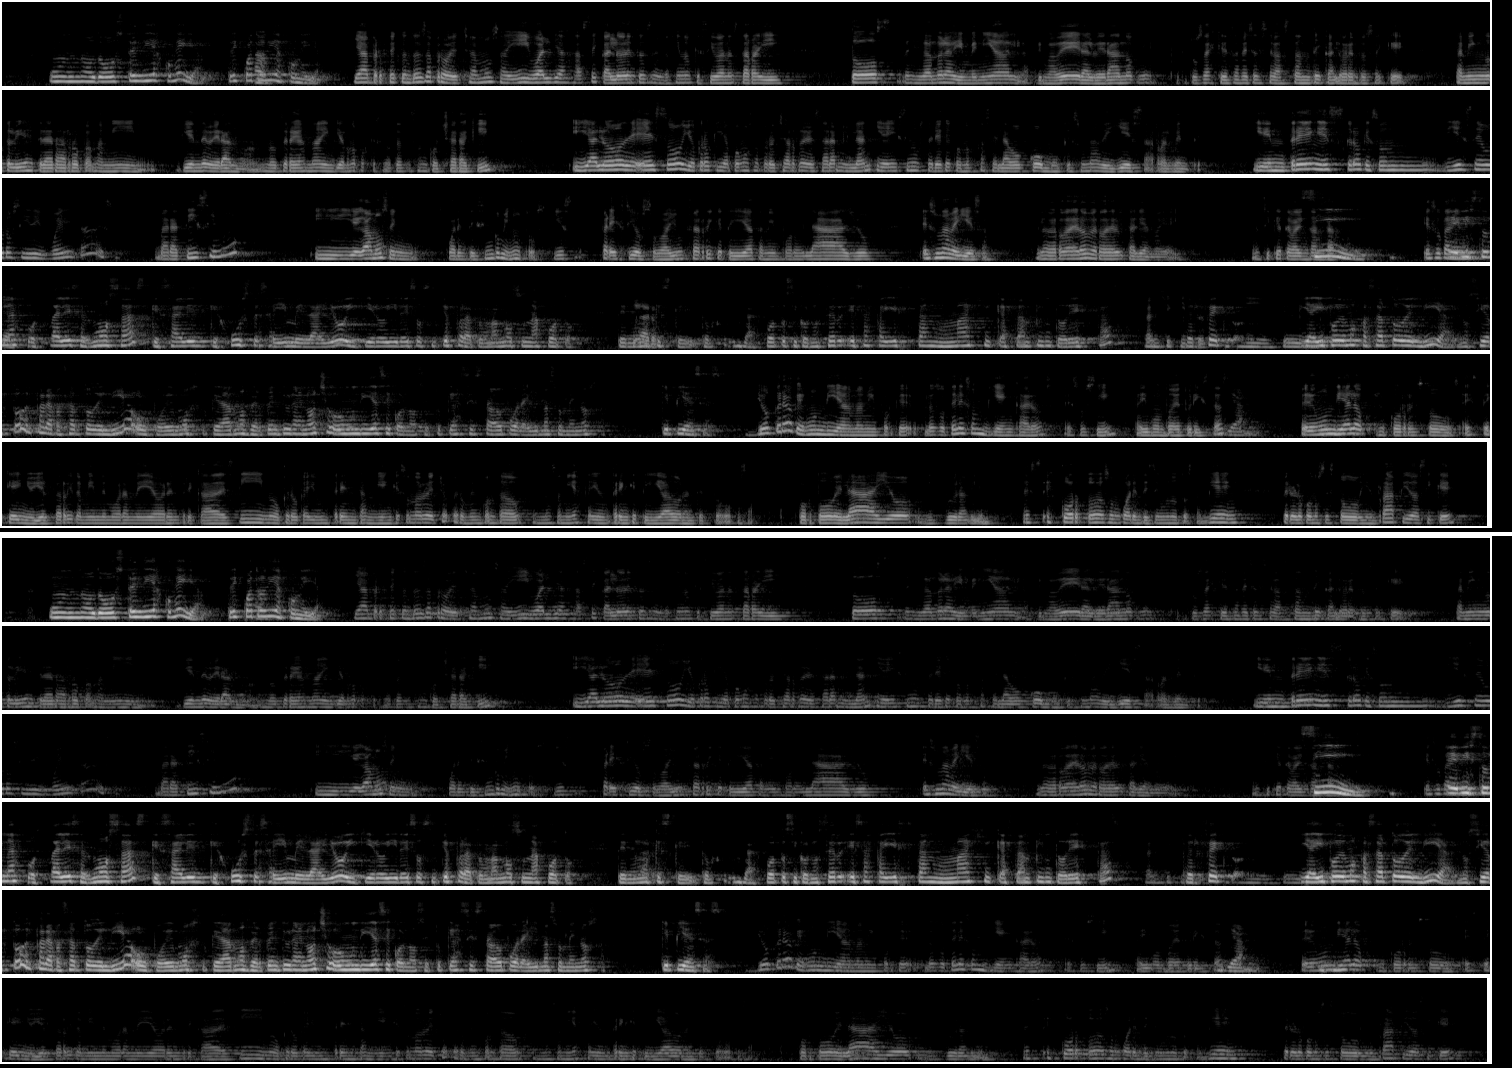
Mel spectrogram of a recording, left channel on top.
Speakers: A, on the right (about 50°); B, on the left (about 80°).
A: uno, dos, tres días con ella, tres, cuatro
B: ah,
A: días con ella.
B: ya, perfecto. Entonces aprovechamos ahí. Igual ya hace calor, entonces me imagino que sí van a estar ahí todos eh, dando la bienvenida a la primavera, al verano, que, porque tú sabes que en esas veces hace bastante calor, entonces hay que también no te olvides de traer la ropa, mami, bien de verano. No No traigas nada de invierno porque si no te vas a sancochar aquí. Y ya luego de eso, yo creo que ya podemos aprovechar regresar a Milán y ahí sí me gustaría que conozcas el lago Como, que es una belleza realmente. Y en tren es, creo que son 10 euros ida y vuelta, es baratísimo y llegamos en 45 minutos y es precioso. Hay un ferry que te guía también por el Ayo. Es una belleza. La verdadero, verdadero italiano hay ahí. Así que te va
A: Sí,
B: a encantar. Eso también
A: He visto
B: me encanta.
A: unas postales hermosas que salen, que justo es ahí en Velayo y quiero ir a esos sitios para tomarnos una foto. Tenemos
B: Claro,
A: que, es que tomarnos las fotos y conocer esas calles tan mágicas, tan pintorescas.
B: tan chiquitos.
A: Perfecto.
B: Sí, qué lindo.
A: Y ahí podemos pasar todo el día, ¿no es cierto? ¿Es para pasar todo el día o podemos quedarnos de repente una noche o un día se conoce? Tú que has estado por ahí más o menos, ¿qué piensas?
B: Yo creo que en un día, mami, porque los hoteles son bien caros, eso sí, hay un montón de turistas,
A: Ya.
B: pero en
A: ujú.
B: un día lo recorres todos. Es pequeño y el ferry también demora media hora entre cada destino. Creo que hay un tren también, que eso no lo he hecho, pero me han contado unas amigas que hay un tren que te lleva durante todo, o sea, por todo Velayo y dura bien. Es, es corto, son 45 minutos también, pero lo conoces todo bien rápido, así que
